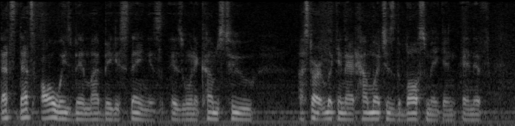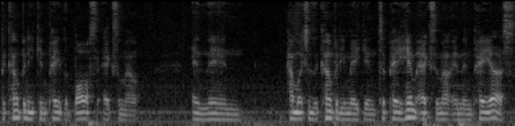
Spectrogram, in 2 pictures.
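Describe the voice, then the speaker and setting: This man speaks with an American accent in a dark, mellow, somewhat breathy voice, keeping his intonation fairly even. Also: fairly low pitch for a man, moderate pace. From Denver, Colorado. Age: 40s. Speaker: livestreamer and small business owner. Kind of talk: casual chat. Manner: halting.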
